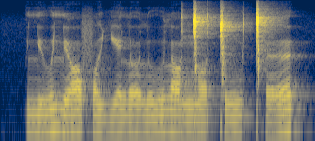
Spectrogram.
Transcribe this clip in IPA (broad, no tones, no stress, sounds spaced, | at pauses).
lʲ u lʲ ɔ f ɔ ʎ e l o l u l ɔ ŋ͡ǀ ɔ ǀ u ǀʰ ə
